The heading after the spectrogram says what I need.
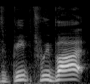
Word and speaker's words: BepTweBot: It's pronounced BepTweBot.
